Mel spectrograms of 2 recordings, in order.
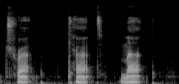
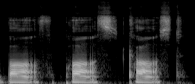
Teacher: Southeastern English accents have a split between the vowel in trap cat map and the vowel in bath Pass cast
